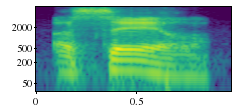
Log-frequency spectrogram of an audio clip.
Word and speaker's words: Asyl: fish or something um the German word for Asylum and it's it's asy as as Nas likes to say it but the pronunciation that they gave was uh a sale um so I don't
